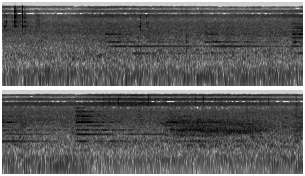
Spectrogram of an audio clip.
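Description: Several sustained ringing, chime-like notes, each about a second long, sounding at intervals over the steady low hum of a busy exhibition hall.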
